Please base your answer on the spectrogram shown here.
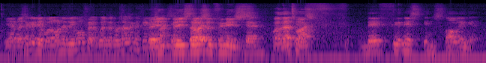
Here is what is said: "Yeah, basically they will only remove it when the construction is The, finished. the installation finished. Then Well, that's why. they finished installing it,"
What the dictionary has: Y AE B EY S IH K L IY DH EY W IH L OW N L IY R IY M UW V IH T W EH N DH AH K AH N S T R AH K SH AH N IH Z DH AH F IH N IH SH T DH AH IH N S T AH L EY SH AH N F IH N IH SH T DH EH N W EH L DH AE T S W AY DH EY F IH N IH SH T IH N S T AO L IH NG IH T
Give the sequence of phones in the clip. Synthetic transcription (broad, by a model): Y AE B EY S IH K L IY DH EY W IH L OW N IY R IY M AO F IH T W EH N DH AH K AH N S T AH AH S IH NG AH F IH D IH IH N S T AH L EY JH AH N F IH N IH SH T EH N W EH L DH AE T S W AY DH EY F IH N IH SH T IH N S T AO L IH NG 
